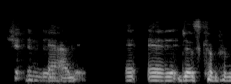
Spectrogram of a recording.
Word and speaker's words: Chittenden: I'll see well it it's actually pronounced Chittenden chitt and and it does come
